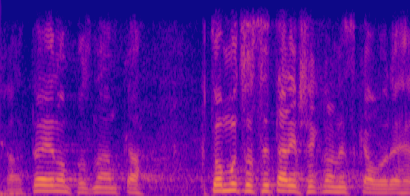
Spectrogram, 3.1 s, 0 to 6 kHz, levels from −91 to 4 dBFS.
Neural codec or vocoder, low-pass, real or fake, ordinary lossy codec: none; 5.4 kHz; real; Opus, 32 kbps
